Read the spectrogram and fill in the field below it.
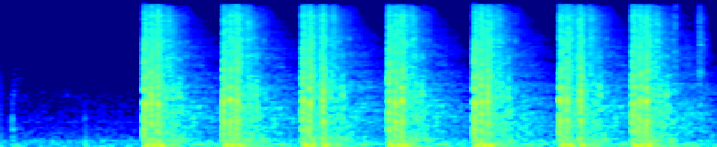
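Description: Pistol shots ring out in quick succession, echoing in a hard-walled room.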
